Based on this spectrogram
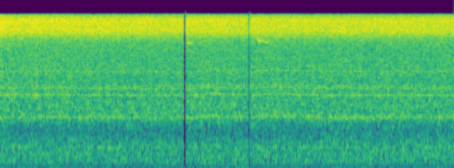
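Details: A steady broadband hiss like wind or steam, with two faint clicks and no animal voice.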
